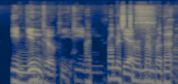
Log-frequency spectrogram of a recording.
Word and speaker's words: Gintoki: Also the other thing, it's not gin, it's a gin. Gintoki. I promise to remember that with all of my British ability to remember how foreign names are pronounced. Yeah. Yeah, Gintoki.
